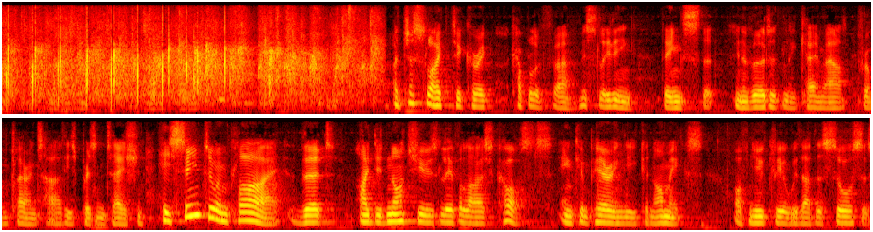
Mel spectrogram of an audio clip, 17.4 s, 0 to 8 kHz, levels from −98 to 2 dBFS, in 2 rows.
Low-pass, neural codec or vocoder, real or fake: 7.2 kHz; none; real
